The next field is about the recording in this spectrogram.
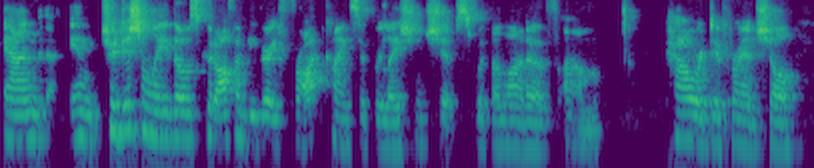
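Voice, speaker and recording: A woman's voice: lowish voice, fairly even intonation, creaky, a bit bright. Thoughtful woman in an echoey room. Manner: thoughtful, with restarts and pauses. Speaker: guest speaker. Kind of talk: answering audience questions at a talk.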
